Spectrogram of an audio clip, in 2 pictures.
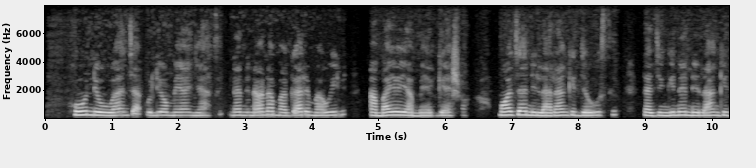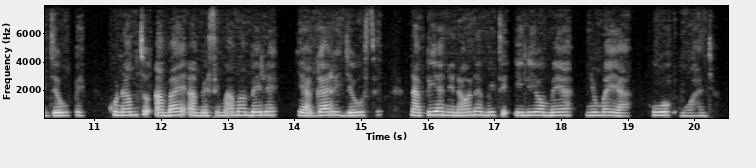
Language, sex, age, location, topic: Swahili, female, 18-24, Nakuru, finance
